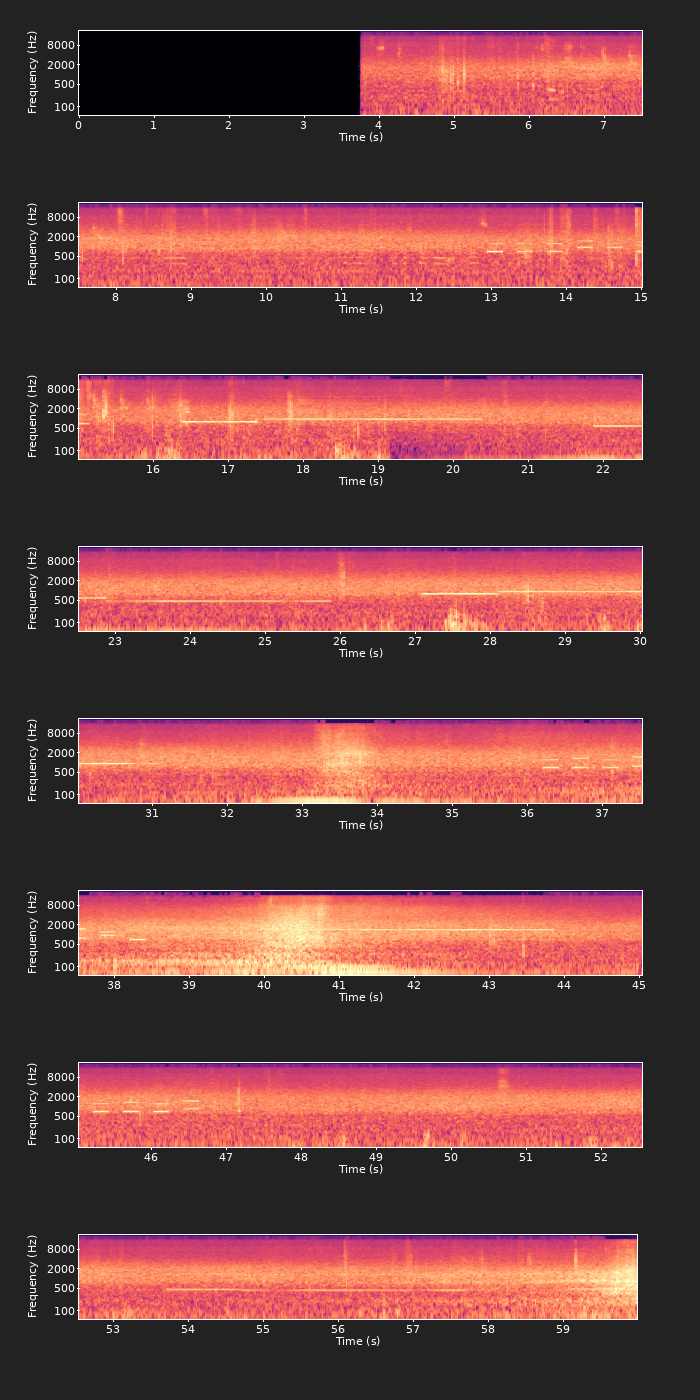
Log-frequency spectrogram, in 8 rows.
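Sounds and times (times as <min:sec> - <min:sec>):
car passing: 0:03.8 - 0:59.9
road traffic: 0:03.8 - 0:59.9
outdoor warning siren: 0:12.8 - 0:20.7, 0:21.5 - 0:33.1, 0:35.4 - 0:44.2, 0:45.1 - 0:46.8, 0:53.6 - 0:59.9
short beeps at changing pitches: 0:12.9 - 0:15.3, 0:16.4 - 0:20.5, 0:21.8 - 0:26.1, 0:27.0 - 0:31.3, 0:36.2 - 0:39.0, 0:40.8 - 0:44.0, 0:45.2 - 0:46.7
steady electronic tone: 0:16.4 - 0:20.6, 0:21.8 - 0:26.1, 0:27.0 - 0:31.5, 0:40.6 - 0:44.0.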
